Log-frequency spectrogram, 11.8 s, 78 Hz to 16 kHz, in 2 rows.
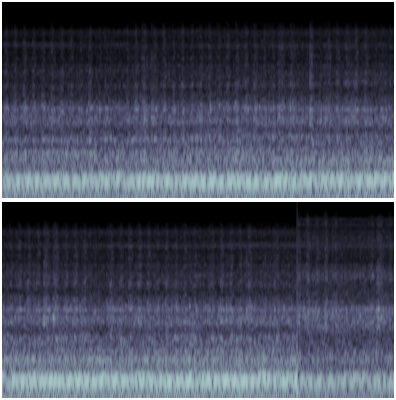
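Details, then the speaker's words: Restored Dodge Challenger V8 with new exhaust through factory split tips, idle lowered about 200 rpm from too high: deep steady burble with even lope, no knocks or misses; idle settled and healthy. "hat i've corrected that this thing sounds so much better you can really hear that tone from the factory challenger exhaust tips how they're split right in the middle"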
